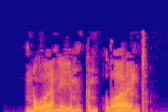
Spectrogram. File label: "millennium-compliant", English; adjectives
